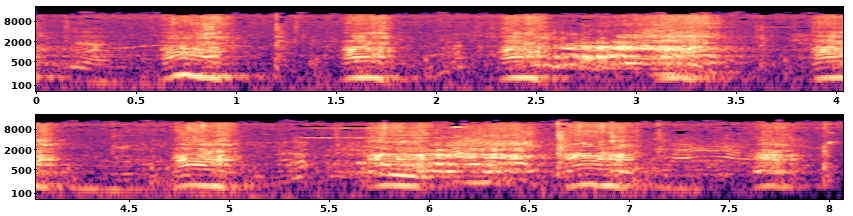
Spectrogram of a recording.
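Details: A lion roars at Disney's Animal Kingdom, recorded from a moving truck on the Kilimanjaro Safaris: a bout of deep, rasping, hoarse grunts repeating just under a second apart, rising and falling in strength, low and resonant.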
